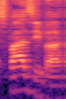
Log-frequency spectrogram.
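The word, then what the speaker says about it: спасибо: do not speak Russian I know spaza no no spaza yeah spasiba thank you and dos van goodbye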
